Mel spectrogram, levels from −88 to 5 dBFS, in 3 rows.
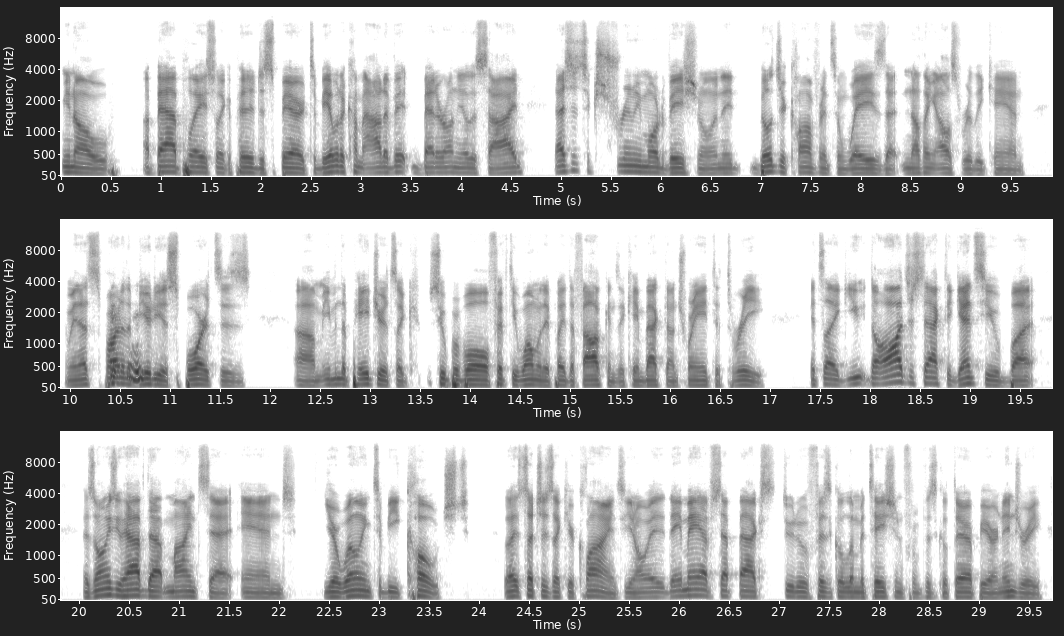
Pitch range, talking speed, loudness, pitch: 95-115 Hz, 235 wpm, -30 LUFS, 105 Hz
